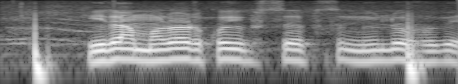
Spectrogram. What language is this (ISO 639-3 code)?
mag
